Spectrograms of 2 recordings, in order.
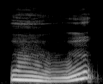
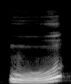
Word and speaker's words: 五: Ou. Ou.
